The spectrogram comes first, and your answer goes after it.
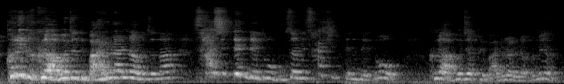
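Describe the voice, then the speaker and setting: Animated woman pastor preaching in an echoey hall. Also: sits high, racing. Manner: animated preaching, often acts out quoted voices. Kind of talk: sermon. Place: church sanctuary. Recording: echoey church room from a distance, faint noise.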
